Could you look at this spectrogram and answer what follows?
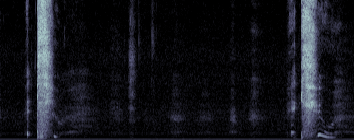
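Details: Two loud, forceful sneezes, each preceded by a sharp intake of breath, with quiet breathing between; deliberately induced sneezing.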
